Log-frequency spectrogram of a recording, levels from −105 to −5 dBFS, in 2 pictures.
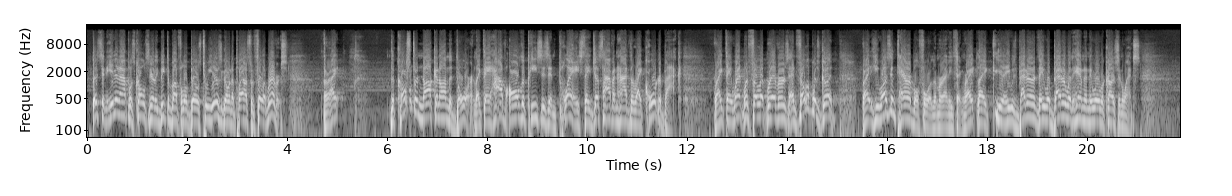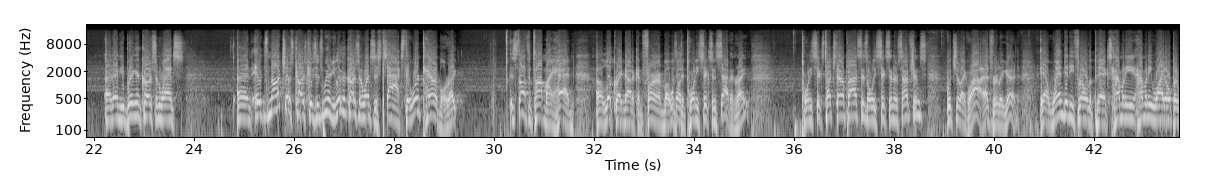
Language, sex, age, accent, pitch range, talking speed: English, male, 50-69, American, 135-185 Hz, 205 wpm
